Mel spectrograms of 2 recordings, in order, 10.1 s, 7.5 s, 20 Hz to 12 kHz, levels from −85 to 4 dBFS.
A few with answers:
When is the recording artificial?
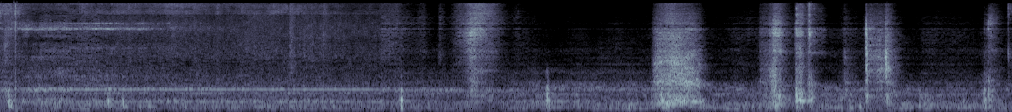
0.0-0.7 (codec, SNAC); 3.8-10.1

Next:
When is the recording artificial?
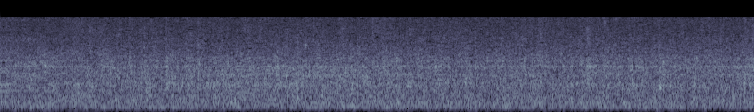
0.0-0.8 (codec, SNAC)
